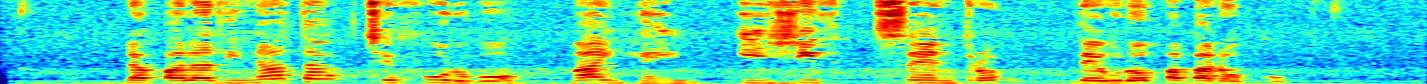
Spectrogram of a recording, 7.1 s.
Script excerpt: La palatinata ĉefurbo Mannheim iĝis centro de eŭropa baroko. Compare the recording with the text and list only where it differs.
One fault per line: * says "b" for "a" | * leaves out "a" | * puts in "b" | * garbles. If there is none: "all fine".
all fine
